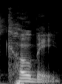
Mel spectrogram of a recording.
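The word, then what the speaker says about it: Coby: Okay, so the episode starts with a nice introduction to the CEO of Hooters America, and his name is Kobe, and it's spelled C-O-B-Y, and that's how my grandparents spelt their old cat's name.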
